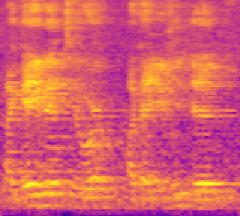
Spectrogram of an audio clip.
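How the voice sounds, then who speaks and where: A middle-aged American man from Texas gives a father of the bride speech at a wedding, sentimental and gently humorous in a measured delivery. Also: mid-range voice, fairly even intonation, distant mic. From Texas, United States. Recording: echoey room from afar, noisy.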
